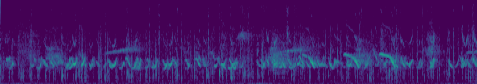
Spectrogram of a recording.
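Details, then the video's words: A crowd of baby chicks giving shrill, quick descending cheeps in overlapping bursts, with a brief pause partway through, over low rumbling background noise. "MURGI Baby "Chicks Chirping" Sound"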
